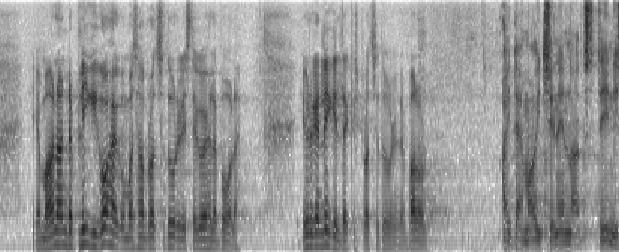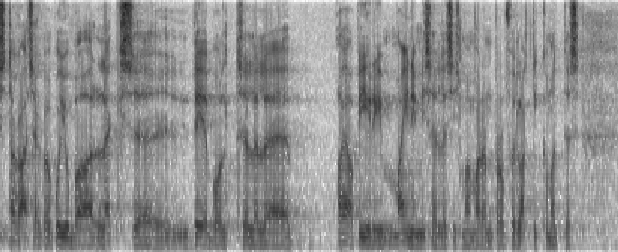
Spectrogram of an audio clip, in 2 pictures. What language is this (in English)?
Estonian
